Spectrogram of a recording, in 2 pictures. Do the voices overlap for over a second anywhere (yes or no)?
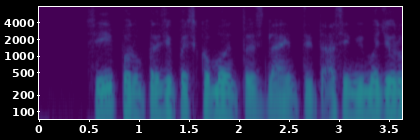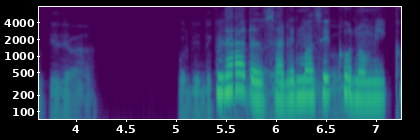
yes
